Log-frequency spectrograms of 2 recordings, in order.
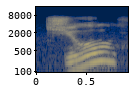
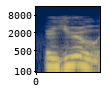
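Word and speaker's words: Juul: it's pretty difficult to pronounce, I think, for an American, but in Dutch, people say Yule. Yule. Yes. Okay, as if it were a Y in English.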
